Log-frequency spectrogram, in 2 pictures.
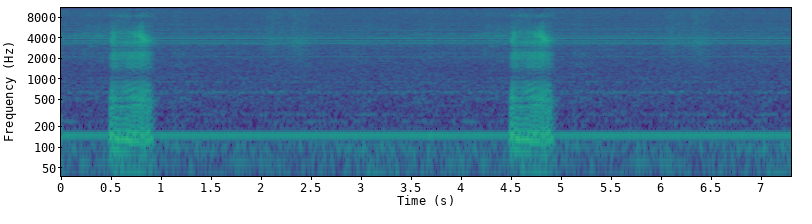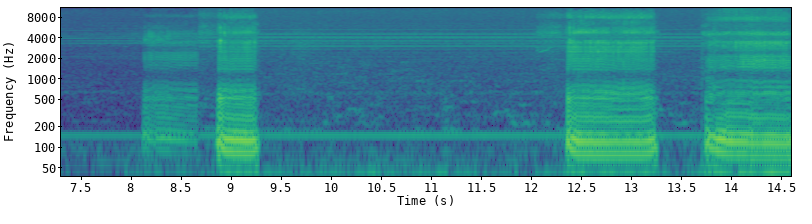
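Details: Sleeping male French bulldog, apparently dreaming and jiggling, snoring indoors: short rough snorts at first, then longer, louder raspy snores, six bursts with irregular gaps, over a steady low electrical hum.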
